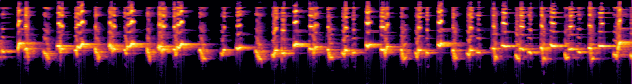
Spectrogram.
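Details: Sooty-headed bulbul in lively song, a steady run of bubbly whistled notes that bend down and up, repeated several times a second without break.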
